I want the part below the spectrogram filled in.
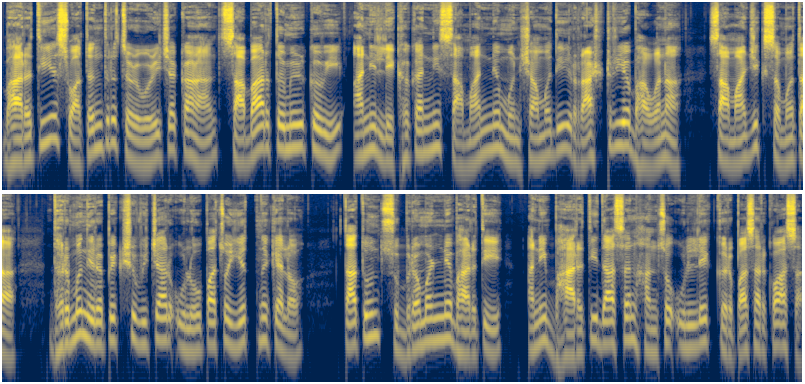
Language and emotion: Goan Konkani, neutral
